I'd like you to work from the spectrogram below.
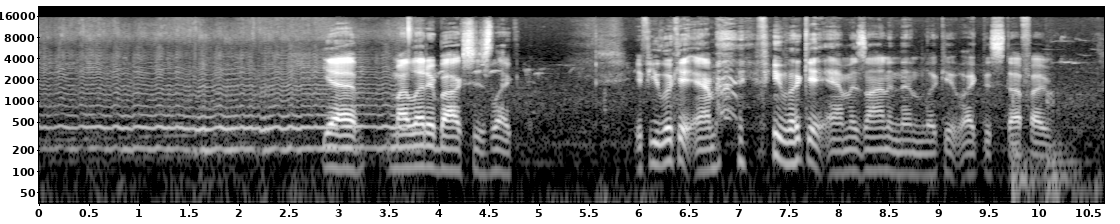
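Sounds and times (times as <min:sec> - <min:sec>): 
insect buzzing: 0:00.0 - 0:03.8
speech: 0:02.9 - 0:04.8, 0:06.0 - 0:10.4.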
